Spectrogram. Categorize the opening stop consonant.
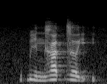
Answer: implosive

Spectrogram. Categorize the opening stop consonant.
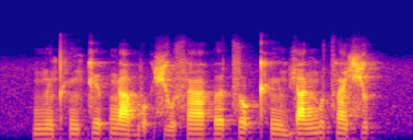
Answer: aspirated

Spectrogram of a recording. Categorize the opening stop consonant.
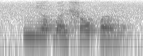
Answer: implosive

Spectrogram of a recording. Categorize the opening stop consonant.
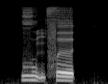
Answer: plain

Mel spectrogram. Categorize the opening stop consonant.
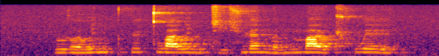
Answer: aspirated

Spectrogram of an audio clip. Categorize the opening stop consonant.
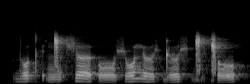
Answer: plain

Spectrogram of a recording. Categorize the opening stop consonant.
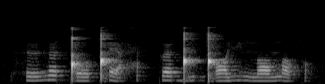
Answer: click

